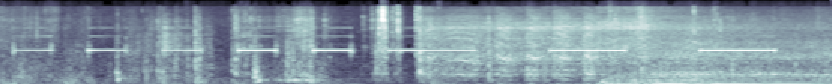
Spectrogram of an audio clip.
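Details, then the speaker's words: Mazda Miata that kept shredding serpentine belts, after the fix and with the belly pan off: a chime beeps about once a second, then the engine catches and settles into an even idle with no belt squeal; normal start and idle. "everything appears okay"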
